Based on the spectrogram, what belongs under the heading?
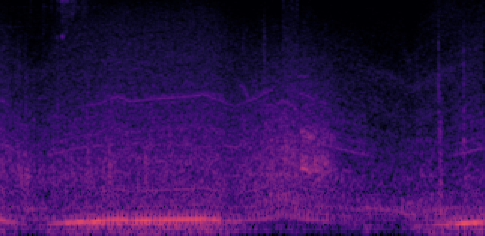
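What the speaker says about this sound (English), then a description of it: "This car handles like poop." A car engine in the video game Alan Wake hums and revs steadily, dipping briefly before picking up again, with a synthetic, game-like quality and no talking.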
